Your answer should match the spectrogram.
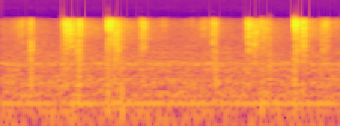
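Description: A deck of tarot cards being shuffled by hand: a run of quick, irregular papery flicks and slaps.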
